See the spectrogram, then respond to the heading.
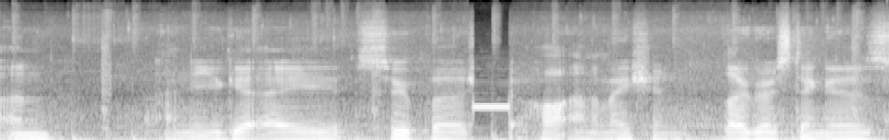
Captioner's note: beep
